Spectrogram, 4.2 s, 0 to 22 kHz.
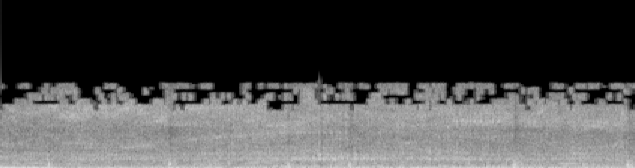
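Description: Kyosho Mini-Z radio-controlled cars with 2500Kv electric motors running laps on an indoor track: a steady mix of small motor whine and tyre noise.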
